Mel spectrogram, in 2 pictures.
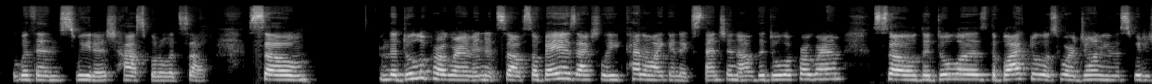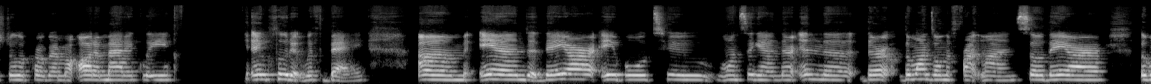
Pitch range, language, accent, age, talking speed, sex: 205-220 Hz, English, American, 10-29, 165 wpm, female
